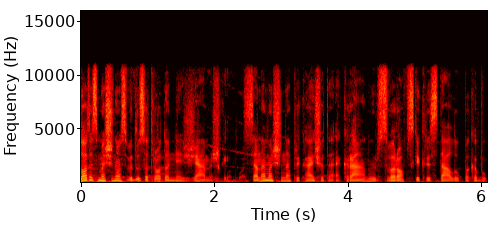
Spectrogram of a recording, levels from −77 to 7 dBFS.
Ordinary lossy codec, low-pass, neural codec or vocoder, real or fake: AAC, 96 kbps; 10.8 kHz; none; real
